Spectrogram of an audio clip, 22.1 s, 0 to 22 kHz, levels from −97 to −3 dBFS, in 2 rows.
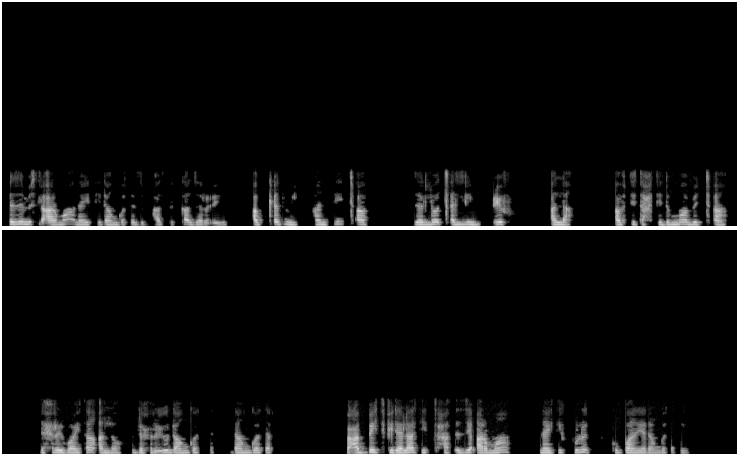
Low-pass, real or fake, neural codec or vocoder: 5.4 kHz; real; none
